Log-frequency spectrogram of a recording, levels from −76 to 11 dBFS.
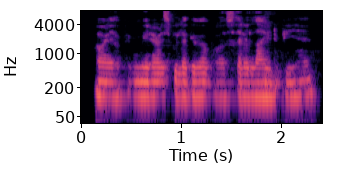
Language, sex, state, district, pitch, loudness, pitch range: Hindi, male, Bihar, Darbhanga, 130 Hz, -25 LUFS, 130-135 Hz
